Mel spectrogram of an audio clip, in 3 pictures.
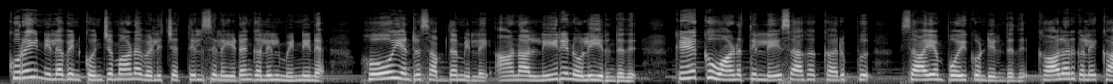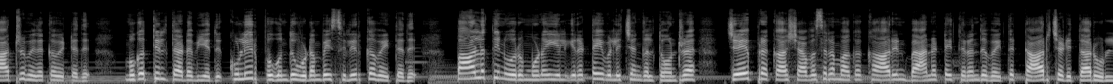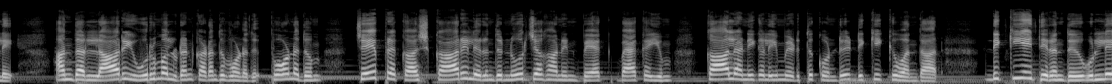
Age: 30-49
